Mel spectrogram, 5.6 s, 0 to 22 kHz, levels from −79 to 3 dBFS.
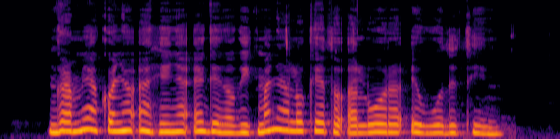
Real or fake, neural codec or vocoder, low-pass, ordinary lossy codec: real; none; none; none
